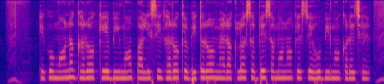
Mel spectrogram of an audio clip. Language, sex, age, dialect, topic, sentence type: Maithili, female, 18-24, Angika, banking, statement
